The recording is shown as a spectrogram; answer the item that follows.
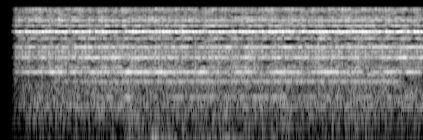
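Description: An alarm bell ringing loudly and steadily, starting suddenly.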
